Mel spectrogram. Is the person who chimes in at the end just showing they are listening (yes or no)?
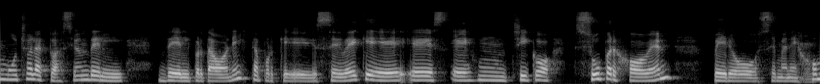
yes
